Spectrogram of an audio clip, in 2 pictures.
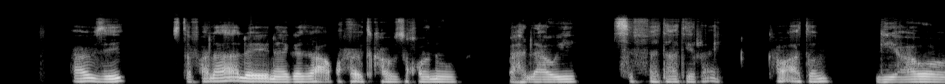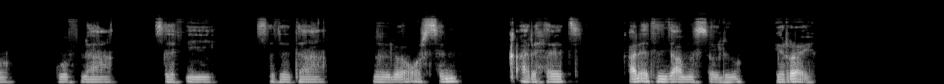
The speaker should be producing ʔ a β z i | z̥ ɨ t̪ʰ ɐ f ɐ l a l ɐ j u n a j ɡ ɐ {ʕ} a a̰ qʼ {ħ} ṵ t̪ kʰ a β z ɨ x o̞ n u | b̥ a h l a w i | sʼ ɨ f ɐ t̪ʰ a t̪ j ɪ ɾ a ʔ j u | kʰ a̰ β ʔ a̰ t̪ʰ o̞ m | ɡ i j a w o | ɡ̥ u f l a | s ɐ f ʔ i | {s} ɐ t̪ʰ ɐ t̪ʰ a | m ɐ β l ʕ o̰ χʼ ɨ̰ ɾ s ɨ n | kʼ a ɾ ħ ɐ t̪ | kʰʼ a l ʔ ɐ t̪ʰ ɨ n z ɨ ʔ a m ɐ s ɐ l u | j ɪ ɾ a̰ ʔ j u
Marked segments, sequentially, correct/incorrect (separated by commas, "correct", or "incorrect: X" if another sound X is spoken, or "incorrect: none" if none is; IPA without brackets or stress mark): incorrect: z, correct, correct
